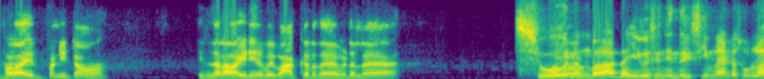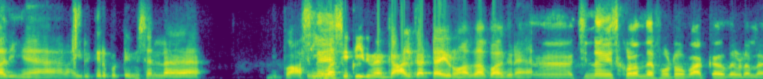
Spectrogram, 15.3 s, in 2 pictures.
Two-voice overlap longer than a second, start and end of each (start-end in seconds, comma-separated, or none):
none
